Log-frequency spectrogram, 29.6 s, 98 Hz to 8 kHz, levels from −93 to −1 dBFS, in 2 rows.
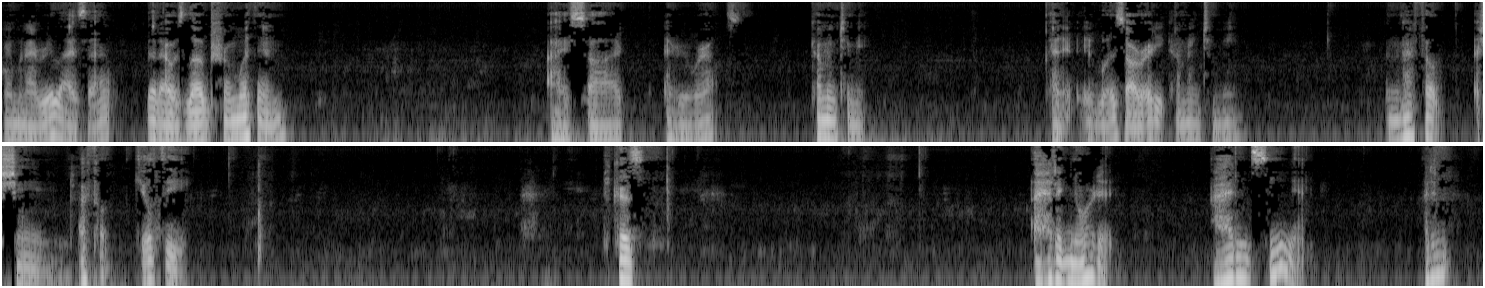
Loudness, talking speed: -30 LUFS, 95 wpm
